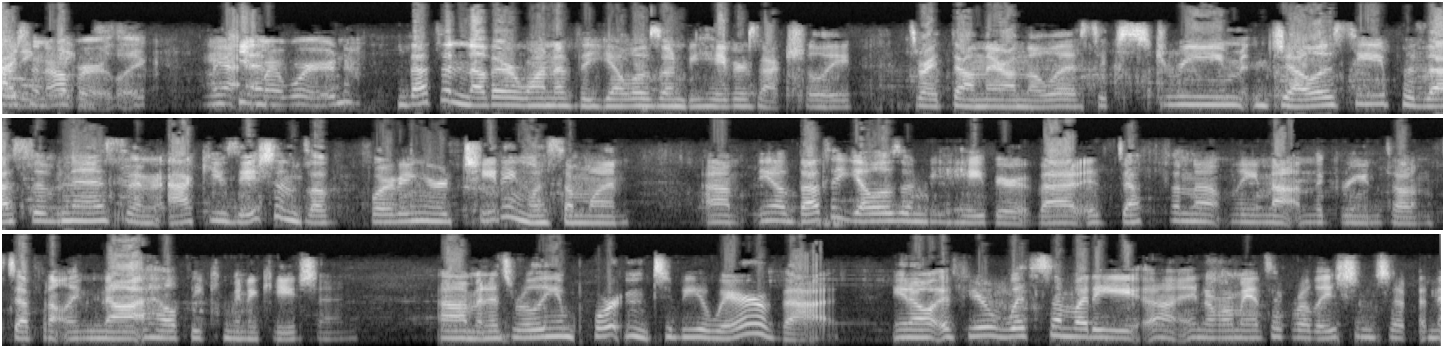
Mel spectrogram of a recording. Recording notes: on location at the Microsoft Store inside the Scottsdale Fashion Square Mall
